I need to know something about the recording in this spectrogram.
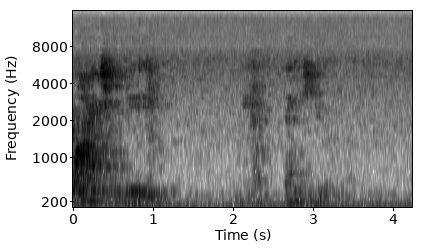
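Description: A man speaks calmly in a large echoing hall.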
